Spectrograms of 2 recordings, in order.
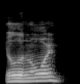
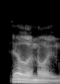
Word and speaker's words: Illinois: Illinois is weird with putting an S at the end and not pronouncing it.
